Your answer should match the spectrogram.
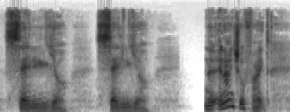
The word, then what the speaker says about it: sello: A stamp is un sello. Un sello. Exacto. Cara, can you tell me how sello would be written? S-E-L-L-O. Exactly. It's got a double L sound in there. Sello.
